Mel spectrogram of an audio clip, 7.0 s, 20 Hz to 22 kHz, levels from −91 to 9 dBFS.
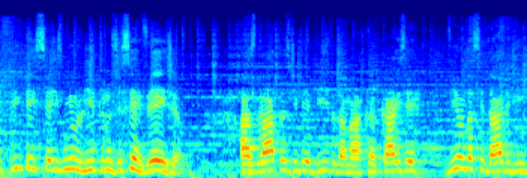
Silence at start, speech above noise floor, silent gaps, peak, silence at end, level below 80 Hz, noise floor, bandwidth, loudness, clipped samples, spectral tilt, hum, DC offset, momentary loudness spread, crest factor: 0 s; 20 dB; none; -6 dBFS; 0 s; -52 dBFS; -41 dBFS; 15 kHz; -22 LUFS; under 0.1%; -7 dB/octave; none; under 0.1%; 11 LU; 16 dB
